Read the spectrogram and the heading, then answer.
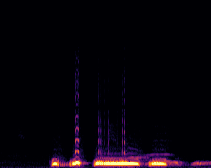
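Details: Single spotted dove decoy phrase meant to trigger wild doves: two short rising notes, a sustained mellow coo and a brief closing note, in a quiet setting.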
